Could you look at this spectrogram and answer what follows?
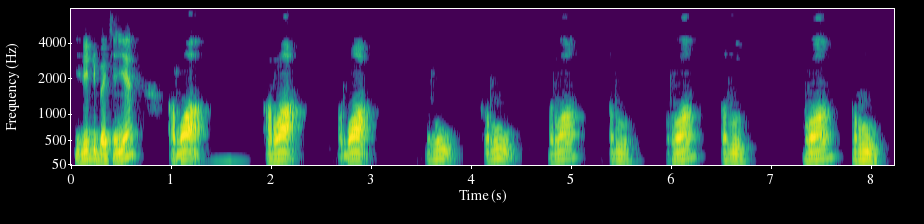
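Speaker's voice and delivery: ra and ru said heavy and full; thick ra. Shown as a demonstration. Teacher drills thick ra with fathah and dhammah. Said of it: "Ini harus tebal".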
